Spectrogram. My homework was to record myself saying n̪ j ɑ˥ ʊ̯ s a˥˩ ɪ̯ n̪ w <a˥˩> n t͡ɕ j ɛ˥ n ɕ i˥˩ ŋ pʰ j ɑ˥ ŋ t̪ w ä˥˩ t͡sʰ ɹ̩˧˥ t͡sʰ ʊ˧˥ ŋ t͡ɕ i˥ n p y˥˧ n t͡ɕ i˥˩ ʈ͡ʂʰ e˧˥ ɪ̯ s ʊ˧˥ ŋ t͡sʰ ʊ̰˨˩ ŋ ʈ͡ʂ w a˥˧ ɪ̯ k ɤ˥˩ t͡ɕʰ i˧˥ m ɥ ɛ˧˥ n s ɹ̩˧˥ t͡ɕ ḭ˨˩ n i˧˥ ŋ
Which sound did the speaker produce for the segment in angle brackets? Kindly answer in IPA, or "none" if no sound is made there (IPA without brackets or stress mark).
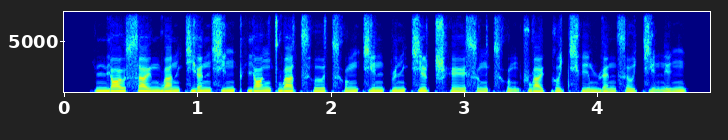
a˧˥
